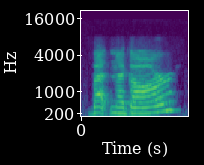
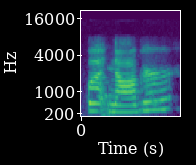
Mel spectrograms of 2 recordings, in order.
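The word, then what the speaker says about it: Bhatnagar: the roll youth legislator but nagar no that's not right how do you say your name again it's butt nagger youth legislator butt nagger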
